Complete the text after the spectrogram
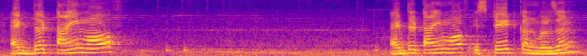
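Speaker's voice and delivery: very slow, phrase by phrase; stretched words, waiting for note-takers; slow dictation. Real, not acted. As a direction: dictate the rule with long pauses. Dictating a rule to students.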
